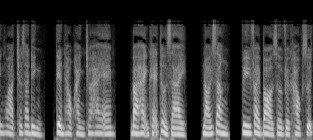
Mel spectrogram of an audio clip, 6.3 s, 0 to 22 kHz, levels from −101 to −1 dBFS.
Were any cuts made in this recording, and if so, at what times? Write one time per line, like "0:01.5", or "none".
none

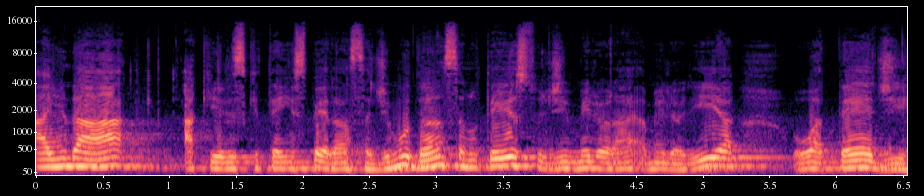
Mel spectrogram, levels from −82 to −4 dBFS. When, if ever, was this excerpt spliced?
none

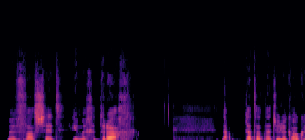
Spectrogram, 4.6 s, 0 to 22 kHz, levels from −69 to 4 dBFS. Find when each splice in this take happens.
none

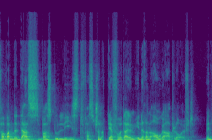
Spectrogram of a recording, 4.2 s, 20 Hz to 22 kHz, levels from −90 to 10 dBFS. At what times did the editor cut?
0:02.1

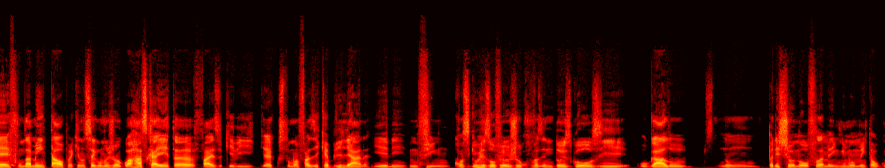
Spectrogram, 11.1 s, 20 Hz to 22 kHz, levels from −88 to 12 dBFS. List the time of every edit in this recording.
none

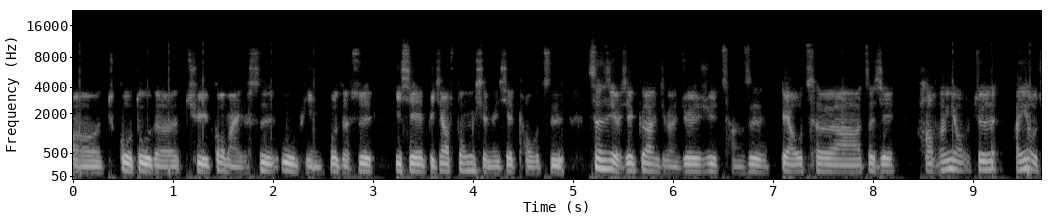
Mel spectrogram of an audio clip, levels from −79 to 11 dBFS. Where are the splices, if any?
0:07.0

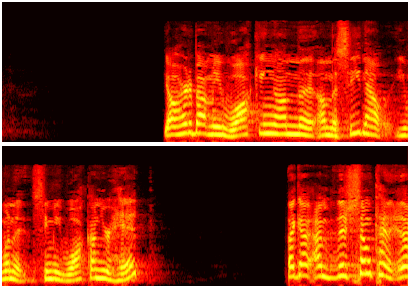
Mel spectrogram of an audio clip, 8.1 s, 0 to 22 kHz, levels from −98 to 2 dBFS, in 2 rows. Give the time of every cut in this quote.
none

